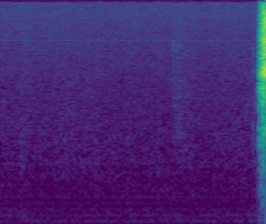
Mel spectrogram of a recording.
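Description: Near silence: faint room tone in a pause between a man's spoken sentences, his voice starting again right at the very end.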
